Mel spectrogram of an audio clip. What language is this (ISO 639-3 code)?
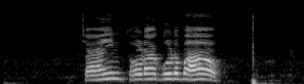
ssi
